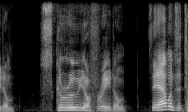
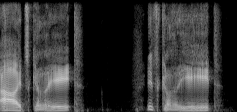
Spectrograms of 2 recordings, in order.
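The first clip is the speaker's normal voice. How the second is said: put-on Scottish accent, spoken very slowly; 3 semitones lower than usual. Running through accent impressions, a scottish accent impression. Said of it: "Scottish, I can't do a lot".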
